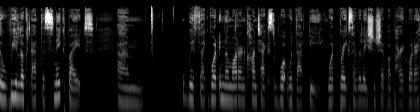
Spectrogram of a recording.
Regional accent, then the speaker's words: Germany; English is a second language; now in Canada; I grew up in Germany and I came to Canada about 6 years ago, six, 7 years ago.

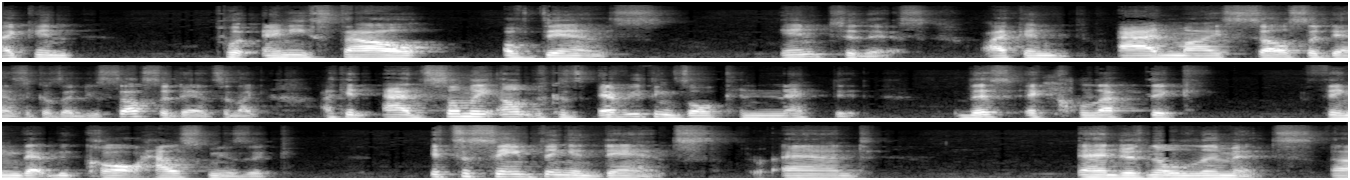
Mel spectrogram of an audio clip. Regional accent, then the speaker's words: Montreal, Quebec, Canada; So basically, I'm born and raised in Montreal, Quebec. That's my birth home province and city.

